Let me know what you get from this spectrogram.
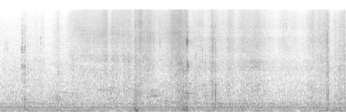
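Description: Soft eating noises at a table: a few mouth clicks from chewing, and a paper napkin rustling against the face a couple of seconds in, over a steady low electrical hum.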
